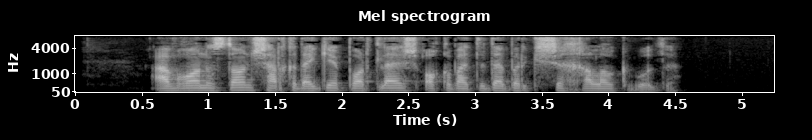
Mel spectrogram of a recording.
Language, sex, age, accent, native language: Uzbek, male, 19-29, Jizzax, Uzbek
